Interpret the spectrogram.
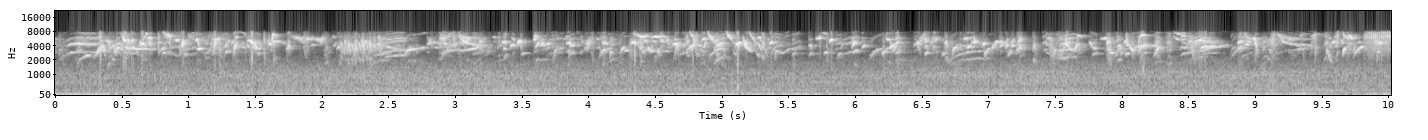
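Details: Winter descant of a young male common linnet kept indoors: an unbroken, busy stream of high twitters, trills and sharp chirps for ten seconds over a steady low background hum.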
